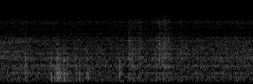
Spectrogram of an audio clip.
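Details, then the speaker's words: Realistic STA-2500 receiver: constant hiss with random crackling, fizzing and popping bursts in the audio, noise also seen on scoped IC pin 4; silver mica or ceramic tubular capacitors inside coil/transformer cans suspected, not confirmed. "it sounds like silver Mica disease that's why I suspect it's a cap somewhere somewhere in this circuit here"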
